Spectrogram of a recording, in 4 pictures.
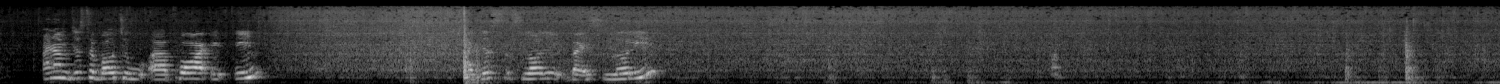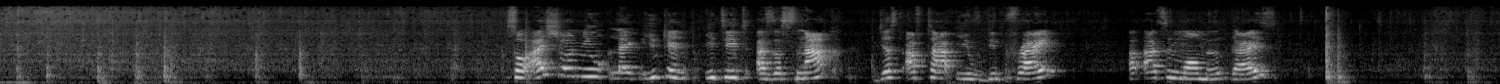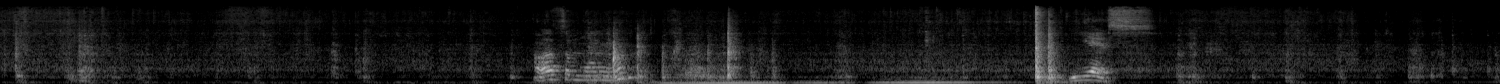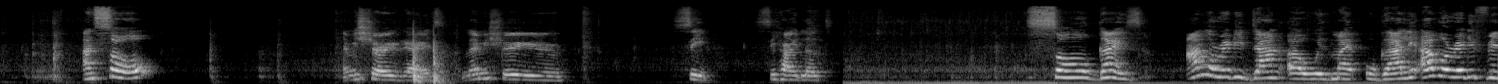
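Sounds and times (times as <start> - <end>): fish sizzling in a frying pan: 0.0 - 59.9
wooden spoon scraping a pan: 29.2 - 31.6, 32.2 - 40.2, 41.7 - 45.8.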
